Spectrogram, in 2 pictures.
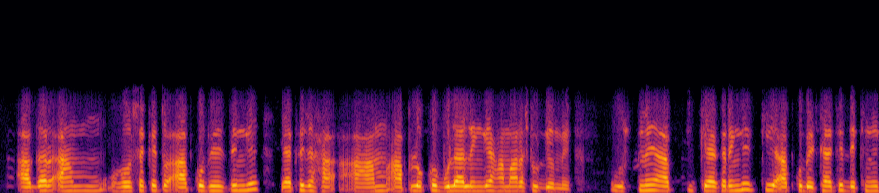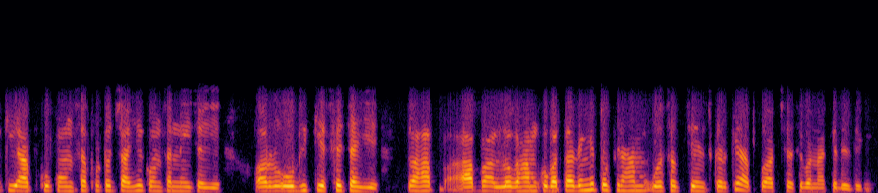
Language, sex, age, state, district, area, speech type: Hindi, male, 18-30, Rajasthan, Jaipur, urban, conversation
